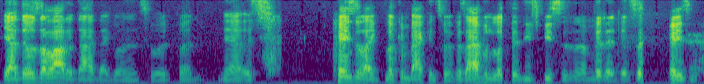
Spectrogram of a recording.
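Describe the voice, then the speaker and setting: A young man from Afghanistan talks at a quick clip in a mid-range voice. He rambles through his story as an interview guest, stringing thoughts together with constant fillers. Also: mid-range voice, steady tone, fairly bright tone, poor audio. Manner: rambling, heavy use of like and you know. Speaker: guest artist. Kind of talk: casual interview chat.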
